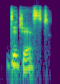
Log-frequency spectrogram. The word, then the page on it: digest: Indian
